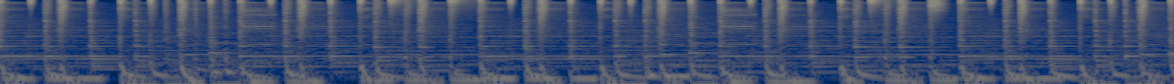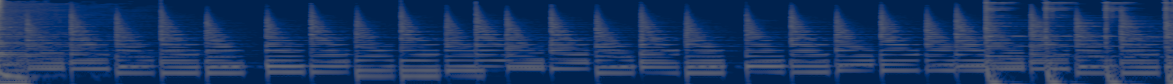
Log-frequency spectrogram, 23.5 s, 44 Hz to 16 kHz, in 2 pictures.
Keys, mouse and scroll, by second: 0.3 click, 0.8 scroll down 1, 2.3 click, 4.5 space, 5.5-6.0 scroll up 1, 6.0-7.5 drag, 9.9 middle click, 10.9 scroll up 1, 11.5 scroll down 1, 12.3 click, 12.6 scroll up 1, 13.1 scroll down 1, 13.3 scroll up 1, 13.8 click, 14.2 scroll down 1, 15.0 middle click, 15.4 scroll up 1, 16.7 click, 17.5 scroll down 1, 17.7 space, 18.0 e, 18.3 click, 18.6 scroll down 1, 18.9 middle click, 19.2 scroll down 1, 19.9 middle click, 20.3 scroll down 1, 20.8 scroll up 1, 21.9 click, 22.7 middle click.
